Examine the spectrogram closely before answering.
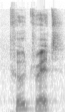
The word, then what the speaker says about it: putrid: Ah, putrid, not putrid. Not like poo, but like pew.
